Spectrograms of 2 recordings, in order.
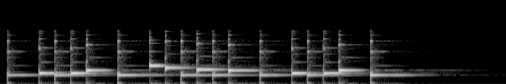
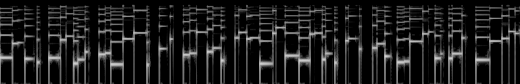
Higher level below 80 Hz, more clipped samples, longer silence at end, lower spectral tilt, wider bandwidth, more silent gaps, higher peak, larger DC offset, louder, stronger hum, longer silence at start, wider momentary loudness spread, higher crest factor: first, -44 dBFS vs -54 dBFS; neither; first, 0.9 s vs 0 s; first, -5 dB/octave vs 2 dB/octave; second, 5.2 kHz vs 17.5 kHz; neither; about the same, -4 dBFS vs -6 dBFS; neither; second, -19 LUFS vs -16 LUFS; neither; about the same, 0.05 s vs 0 s; first, 10 LU vs 4 LU; about the same, 16 dB vs 12 dB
